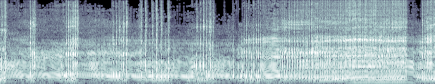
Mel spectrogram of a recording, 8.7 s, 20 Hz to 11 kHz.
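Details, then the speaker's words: 1986 Kawasaki KX125 two-stroke on its first ride with engine mounts just tightened: blubbers and stutters as it revs, never cleaning out to a crisp crackle. "it's doing that same thing so running like crap i don't know why it's like i fold the plug or something already"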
